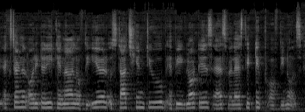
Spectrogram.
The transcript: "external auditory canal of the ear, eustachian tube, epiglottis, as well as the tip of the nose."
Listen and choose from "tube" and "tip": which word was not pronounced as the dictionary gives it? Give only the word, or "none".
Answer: none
